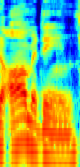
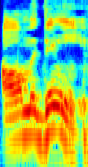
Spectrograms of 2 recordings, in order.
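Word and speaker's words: amandine: that green bean amadine almondine that's what I was told all my Dean all Ma and then Dean no I I thought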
